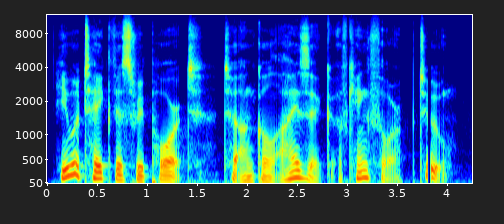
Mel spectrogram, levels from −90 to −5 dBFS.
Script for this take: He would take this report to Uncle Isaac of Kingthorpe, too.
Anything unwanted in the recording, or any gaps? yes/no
yes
